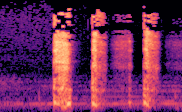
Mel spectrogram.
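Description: Three harsh coughs from a young man in a weak, struggling condition, each a short burst with a fainter catch between the second and third, and no talk around them.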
